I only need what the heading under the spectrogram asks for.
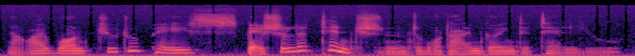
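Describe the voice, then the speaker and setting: An actress playing an old granny telling eerie cautionary tales in a radio drama, hushed and halting with sudden dramatic emphasis. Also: female voice, low voice, big pitch swings, creaky, husky, exaggerated voice. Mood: hushed, ominous. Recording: 1960s radio broadcast, faint noise.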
